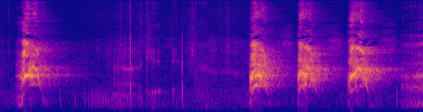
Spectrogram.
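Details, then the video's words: Pet Maltese dog making its playful 'vicious dog noises' while playing fetch: one sharp, harsh yap, a pause with faint clicks, then three quick yaps about half a second apart. "Maltese Dog Makes Funny Noises and Plays Fetch"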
